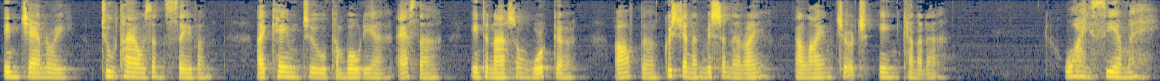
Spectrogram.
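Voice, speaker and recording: A woman in her sixties with a Vietnamese accent, a missionary giving a testimony presentation with careful, measured non-native phrasing. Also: sits low, level tone, mellow. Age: 60s.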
